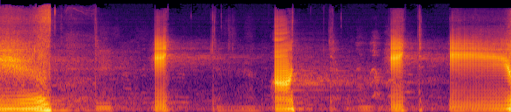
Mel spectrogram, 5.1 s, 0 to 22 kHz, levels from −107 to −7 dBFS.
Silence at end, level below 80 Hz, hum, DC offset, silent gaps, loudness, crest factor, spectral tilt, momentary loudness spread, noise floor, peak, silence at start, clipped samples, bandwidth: 0 s; -34 dBFS; none; under 0.1%; none; -21 LUFS; 24 dB; -4 dB/octave; 22 LU; -48 dBFS; 0 dBFS; 0 s; under 0.1%; 19 kHz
